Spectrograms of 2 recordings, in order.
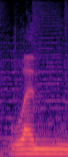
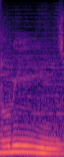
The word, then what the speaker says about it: Orleans: It's New Orleans. New Orleans. Lens. Yeah, Lens. New Orleans. I don't know why I thought it was Leans.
